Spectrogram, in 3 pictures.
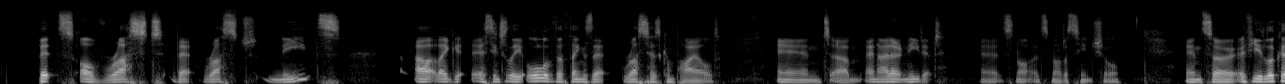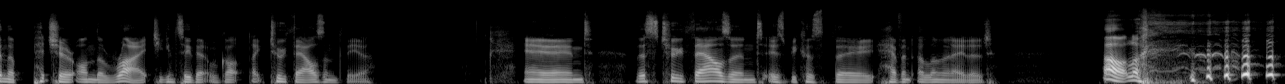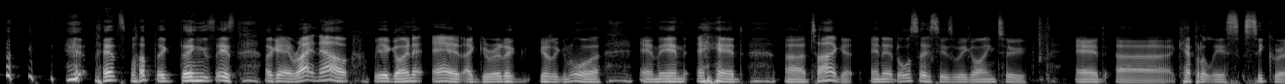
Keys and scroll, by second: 34.1 ctrl+c, 35.1 Return, 35.6 ctrl+v, 37.0 Return.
